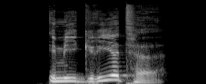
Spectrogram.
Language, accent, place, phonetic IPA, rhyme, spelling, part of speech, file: German, Germany, Berlin, [ɪmiˈɡʁiːɐ̯tə], -iːɐ̯tə, immigrierte, adjective / verb, De-immigrierte.ogg
- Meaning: inflection of immigrieren: 1. first/third-person singular preterite 2. first/third-person singular subjunctive II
